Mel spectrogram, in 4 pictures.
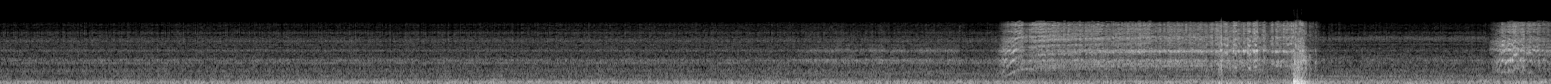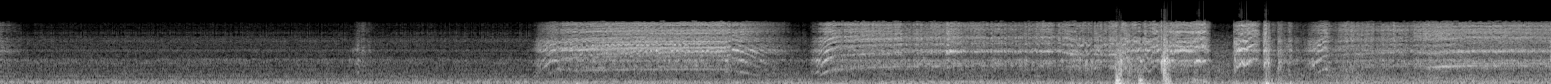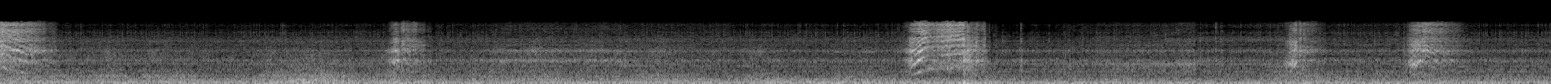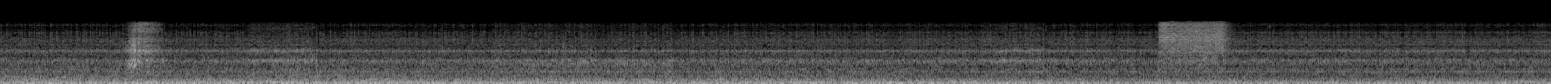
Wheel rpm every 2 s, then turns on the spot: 0, 10, 10, 0, 20, 190, 160, 20, 0, 0, 90, 110, 210, 220, 170, 130, 0, 10, 10, 20, 50, 20, 10, 0, 10, 10, 10, 0, 0, 0, 0.
34-38 40-42 48-50 52-54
